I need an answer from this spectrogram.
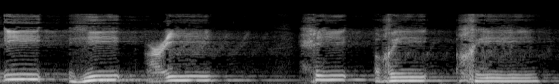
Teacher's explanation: حلق سے نکلے ای ہی عی، حی غی خی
